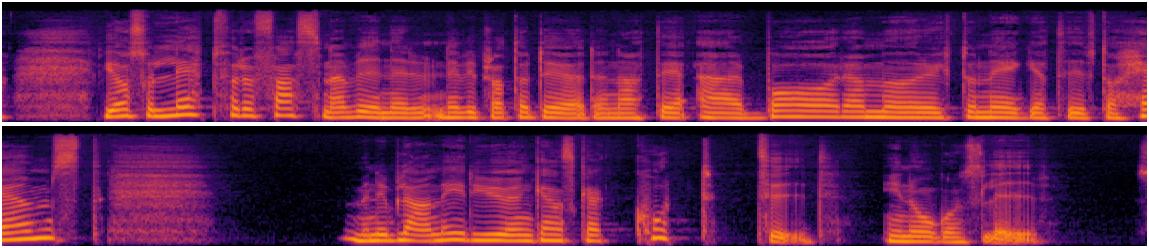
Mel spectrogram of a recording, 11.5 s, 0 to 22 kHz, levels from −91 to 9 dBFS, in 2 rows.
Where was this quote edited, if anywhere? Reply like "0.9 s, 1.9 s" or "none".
none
